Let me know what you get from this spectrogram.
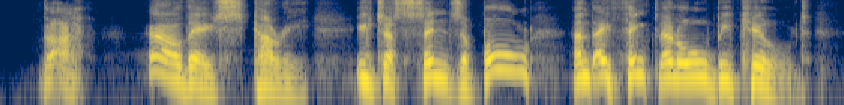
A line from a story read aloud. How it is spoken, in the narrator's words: a sergeant was saying angrily and reproachfully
